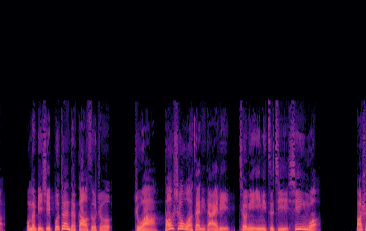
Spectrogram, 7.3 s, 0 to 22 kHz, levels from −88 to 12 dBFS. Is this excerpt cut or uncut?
cut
